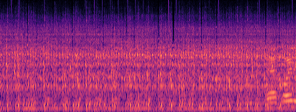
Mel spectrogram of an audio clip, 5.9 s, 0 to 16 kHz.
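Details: BSA A65 parallel twin after engine rebuild (worn bottom end repaired, cylinder head refitted), ignition timing just advanced by moving the stator plate: steady, even idle with no knocking or rattling; oil circulating, no smoke, mechanically sound.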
